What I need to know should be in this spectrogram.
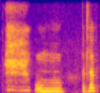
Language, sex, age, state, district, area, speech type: Maithili, female, 30-45, Bihar, Sitamarhi, urban, spontaneous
